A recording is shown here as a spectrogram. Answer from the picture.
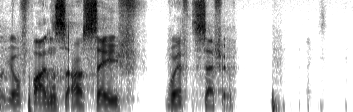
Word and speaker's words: Ceffu: The pronunciation is same as S Afu Sephu. So, your funds are safe with Sephu.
